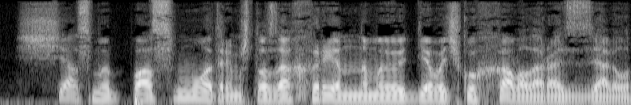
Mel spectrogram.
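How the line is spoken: Grumbling with exaggerated bravado. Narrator (Russian): проворчал преувеличенно храбро

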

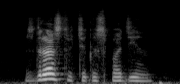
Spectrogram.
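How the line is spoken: Calm, bold. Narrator (Russian): Он произнес эти слова спокойно и смело

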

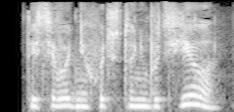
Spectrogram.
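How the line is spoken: Quiet, just-woken question. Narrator (Russian): тихо спросила женщина, когда снова проснулась

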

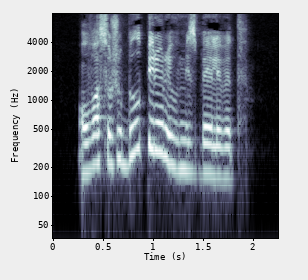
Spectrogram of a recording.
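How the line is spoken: Sharp reproachful question. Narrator (Russian): спросила миссис Хендриксон так резко, словно упрекая ее в чем-то

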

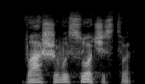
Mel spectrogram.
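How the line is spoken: Whisper in ear. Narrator (Russian): прошептал на ухо принцу старший камергер

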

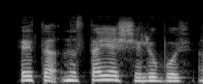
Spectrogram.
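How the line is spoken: Sighing. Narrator (Russian): она вздохнула

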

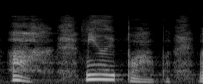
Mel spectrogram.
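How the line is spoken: Exclamation. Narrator (Russian): воскликнула наконец Мари

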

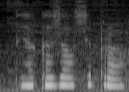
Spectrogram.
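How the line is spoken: Quiet female reply. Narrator (Russian): тихо ответила она

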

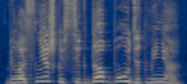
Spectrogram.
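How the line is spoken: Excited explaining. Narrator (Russian): взволнованно объяснял он

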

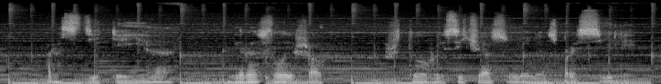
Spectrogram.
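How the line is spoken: Dazed mumbling. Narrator (Russian): Сармат очнулся от гипноза воспоминаний и промямлил

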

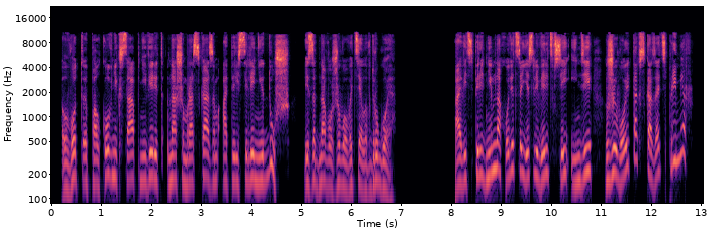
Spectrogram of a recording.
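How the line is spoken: Loud speech. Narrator (Russian): громко заговорил

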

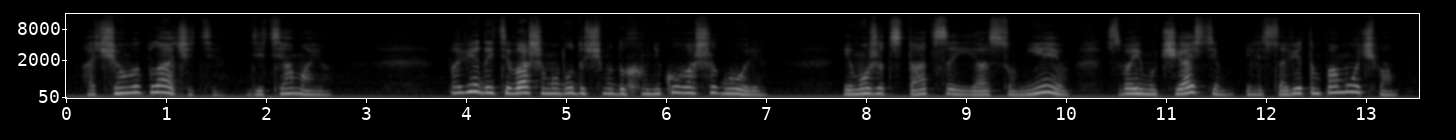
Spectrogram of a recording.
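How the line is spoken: Soft, tender voice. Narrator (Russian): произнес он тем мягким ласковым голосом, который вливался прямо в душу

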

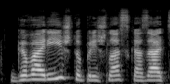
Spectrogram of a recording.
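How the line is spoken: Shout. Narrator (Russian): выкрикнула Сафо

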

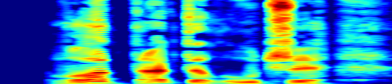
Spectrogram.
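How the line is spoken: Big man's approving grumble. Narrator (Russian): одобрительно пробурчал здоровяк

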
